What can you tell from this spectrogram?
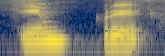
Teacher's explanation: ¿Dónde está la mayor fuerza de voz? En ción. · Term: agudas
